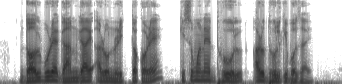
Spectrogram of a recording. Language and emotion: Assamese, neutral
